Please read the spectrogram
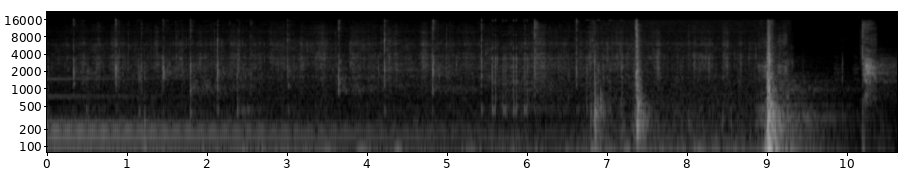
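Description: Footsteps crunching on snow and fallen leaves as scattered clicks, with a few louder knocks, the loudest about nine seconds in. Under them a held music note fades out over the first six seconds.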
